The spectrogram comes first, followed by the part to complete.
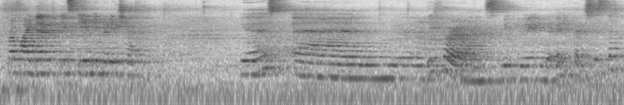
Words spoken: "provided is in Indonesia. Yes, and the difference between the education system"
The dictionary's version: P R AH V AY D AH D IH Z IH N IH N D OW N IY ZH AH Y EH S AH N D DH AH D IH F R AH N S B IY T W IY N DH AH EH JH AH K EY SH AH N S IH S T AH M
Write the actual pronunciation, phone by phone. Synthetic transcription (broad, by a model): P R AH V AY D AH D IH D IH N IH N D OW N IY SH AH Y EH S AH N D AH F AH R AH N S B IY T W IY N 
